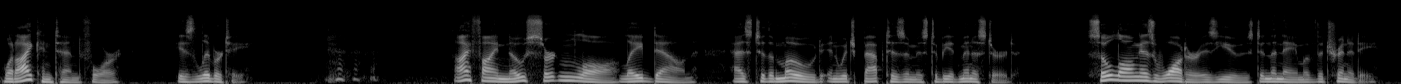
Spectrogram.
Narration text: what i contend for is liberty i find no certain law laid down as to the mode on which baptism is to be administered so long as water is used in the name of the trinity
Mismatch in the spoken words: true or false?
true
